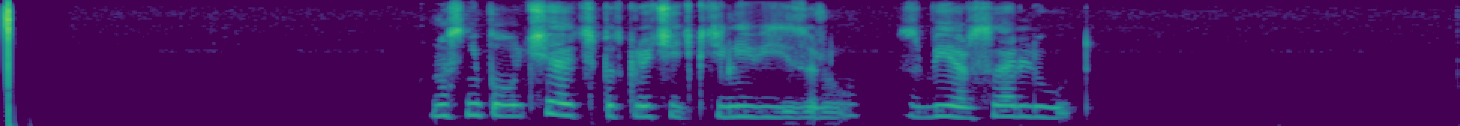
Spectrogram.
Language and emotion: Russian, sad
